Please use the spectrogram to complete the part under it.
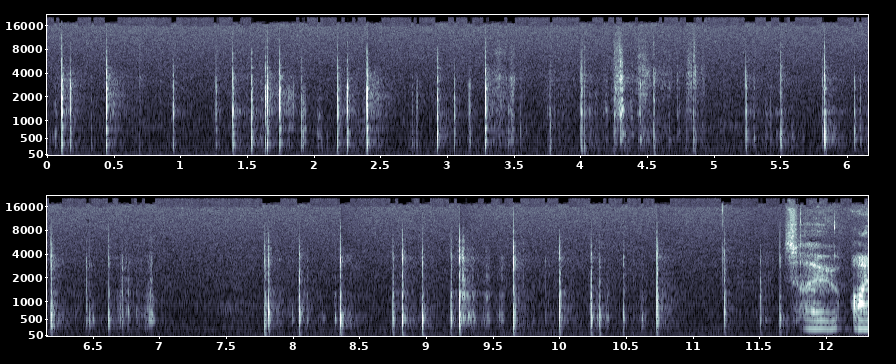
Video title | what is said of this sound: ASMR: I Try Recreating my Favourite - Will You Get Tingles?? (tapping, scratching, crinkling etc...) | i love the tapping sound that it makes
